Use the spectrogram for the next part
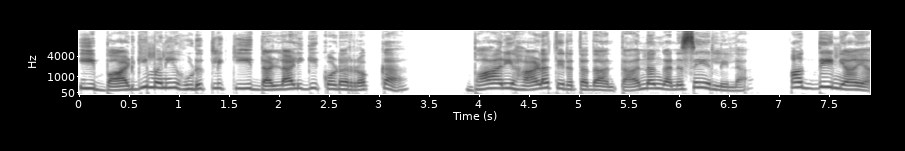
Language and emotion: Kannada, surprised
